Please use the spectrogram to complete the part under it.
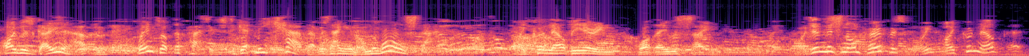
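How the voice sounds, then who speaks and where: A muffled radio drama recording with loud pub chatter behind. A man plays a servile, nosy lodger with a high voice, rambling on in an ingratiating, folksy way. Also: sing-song, normal speed. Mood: confiding. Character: servile, nosy male lodger, gossiping and insinuating. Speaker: actor in a radio mystery.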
